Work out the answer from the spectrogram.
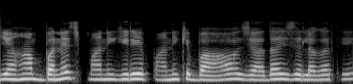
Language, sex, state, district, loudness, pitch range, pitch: Chhattisgarhi, female, Chhattisgarh, Raigarh, -17 LUFS, 225-245 Hz, 235 Hz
